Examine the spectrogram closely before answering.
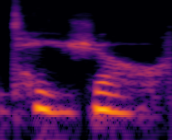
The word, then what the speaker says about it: Tejo: bunkers that is true t-e-j-o I believe it's pronounced Tayo it's in Colombia very good Dr the answer is Colombia I'm sure if it would be in Spain it would be taejo but I believe in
